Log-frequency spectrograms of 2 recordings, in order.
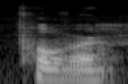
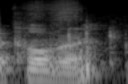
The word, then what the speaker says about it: Pulver: that stars frank grillo as roy pover i think that's how you pronounce the guy's last name yeah it's roy pulver and uh roy pulver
